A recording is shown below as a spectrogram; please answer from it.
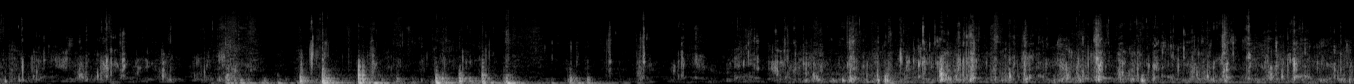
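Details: Kentucky Horse Park horse in Lexington, Kentucky, chewing carrots, apples and peppermints: deep, heavy grinding and thudding bites early on, giving way to brighter, crisp crunching repeated steadily.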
